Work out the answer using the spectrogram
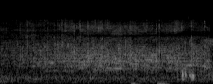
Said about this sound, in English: Millions of people applauding.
